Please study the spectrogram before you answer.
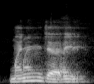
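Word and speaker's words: mañjarī: After ma, there is a nya. So according to the rule, this we can see the combination of consonants here, nya and ja. So the first one, nya, should be pronounced till the period of one matra.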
